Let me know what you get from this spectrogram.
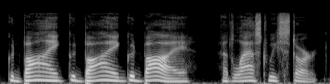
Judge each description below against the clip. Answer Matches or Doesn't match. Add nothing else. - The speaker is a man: Matches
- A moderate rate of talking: Matches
